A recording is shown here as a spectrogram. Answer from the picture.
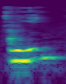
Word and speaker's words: tuile: A tuile, né, essa primeira foto, ela significa telha em francês, né, a pronúncia é bem tranquila, tuile, e ela tem a finalidade de decorar, então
